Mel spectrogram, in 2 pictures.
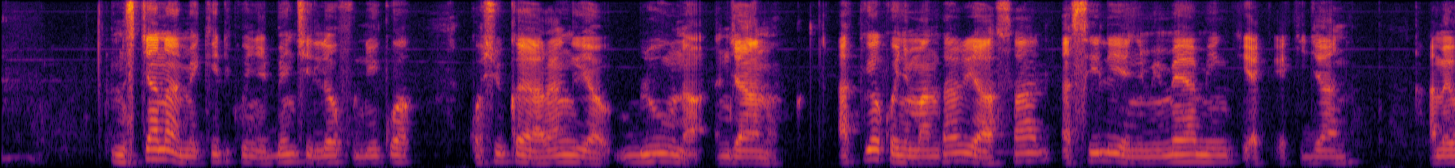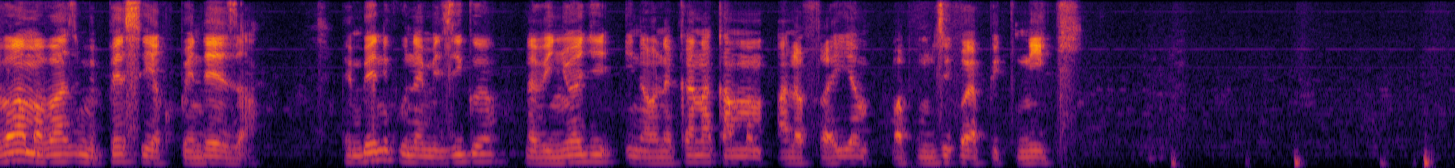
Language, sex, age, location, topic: Swahili, male, 18-24, Nairobi, government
